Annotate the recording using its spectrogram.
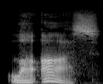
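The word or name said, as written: λαος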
